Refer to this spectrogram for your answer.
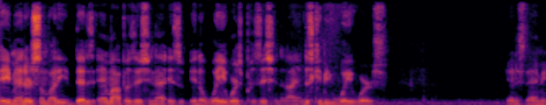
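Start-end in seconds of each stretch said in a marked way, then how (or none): none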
